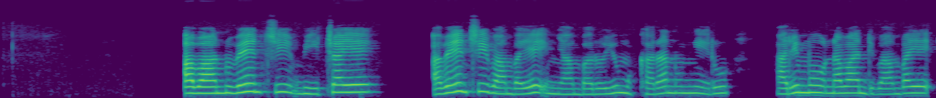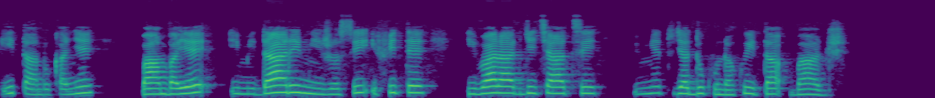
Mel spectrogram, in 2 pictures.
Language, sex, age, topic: Kinyarwanda, female, 18-24, government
